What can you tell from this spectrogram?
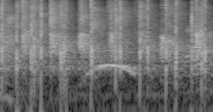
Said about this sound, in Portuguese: Uma salva de palmas.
